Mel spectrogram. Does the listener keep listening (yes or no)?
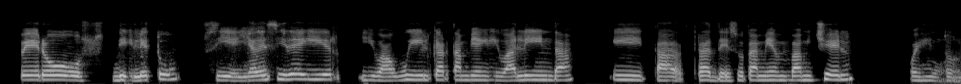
yes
